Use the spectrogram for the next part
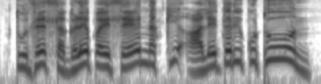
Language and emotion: Marathi, angry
